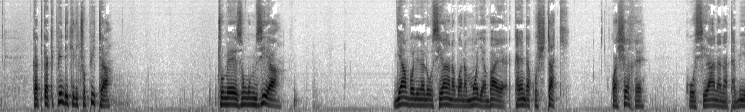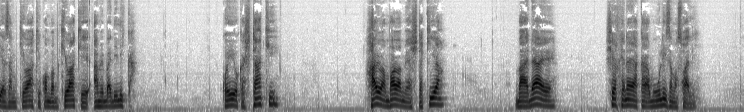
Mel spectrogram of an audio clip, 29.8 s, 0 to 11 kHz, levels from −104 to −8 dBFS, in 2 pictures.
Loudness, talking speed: -17 LUFS, 70 wpm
